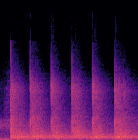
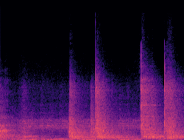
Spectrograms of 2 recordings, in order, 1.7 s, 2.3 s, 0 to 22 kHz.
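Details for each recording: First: Panel beating on a VW Type 3 Notchback during restoration: six evenly spaced hammer blows, about three a second, flat and dull rather than ringing, because there is a gap between the dolly and the panel. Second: VW Type 3 Notchback restoration, hammer-and-dolly panel beating: sharp ringing blows with a hard solid note, dolly visibly flexing, as the metal now sits flat on the dolly instead of the earlier dull gap sound.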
